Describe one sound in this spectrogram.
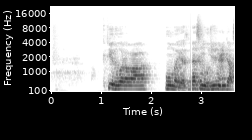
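A man talks calmly to the listener, close by.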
